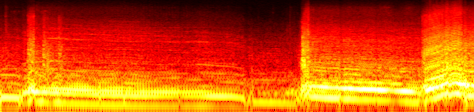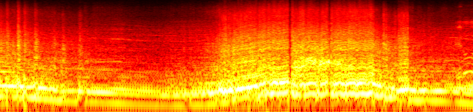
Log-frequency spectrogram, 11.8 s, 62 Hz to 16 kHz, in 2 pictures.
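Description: A car engine fitted with a sound mod set to 70% revs hard in repeated loud bursts, roaring up and dropping back, with a raspy exhaust tone close by.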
